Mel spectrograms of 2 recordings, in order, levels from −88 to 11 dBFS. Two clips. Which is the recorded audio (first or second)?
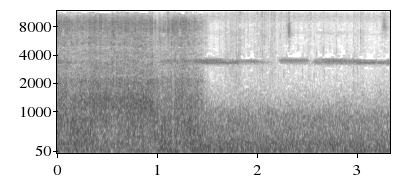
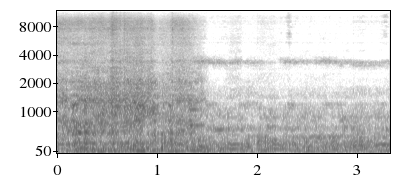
first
